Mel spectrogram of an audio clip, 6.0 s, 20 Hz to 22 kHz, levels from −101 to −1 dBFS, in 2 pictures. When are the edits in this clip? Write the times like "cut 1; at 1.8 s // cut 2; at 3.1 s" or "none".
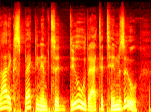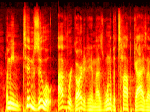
none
